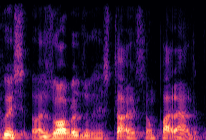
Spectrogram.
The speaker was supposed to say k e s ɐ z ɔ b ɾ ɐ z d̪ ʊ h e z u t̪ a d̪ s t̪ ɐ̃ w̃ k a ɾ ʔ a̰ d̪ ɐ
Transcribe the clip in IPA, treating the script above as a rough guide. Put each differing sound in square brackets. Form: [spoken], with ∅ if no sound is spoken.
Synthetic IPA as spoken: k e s ɐ z ɔ b ɾ ɐ z d̪ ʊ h e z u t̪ a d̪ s t̪ ɐ̃ w̃ [p] a ɾ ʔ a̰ d̪ ɐ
